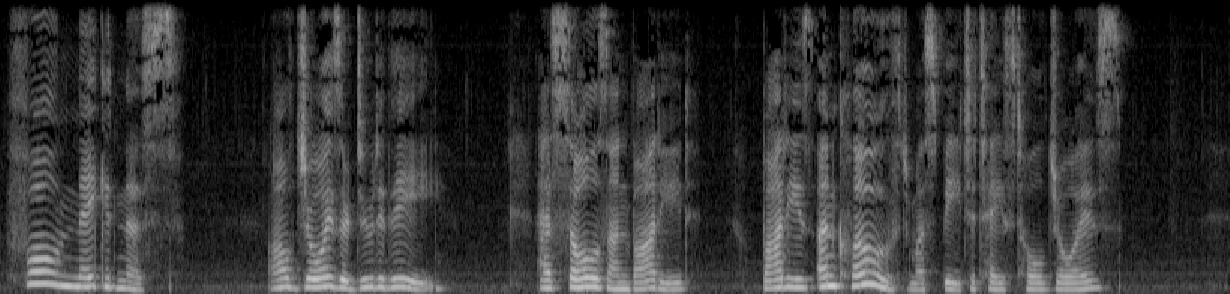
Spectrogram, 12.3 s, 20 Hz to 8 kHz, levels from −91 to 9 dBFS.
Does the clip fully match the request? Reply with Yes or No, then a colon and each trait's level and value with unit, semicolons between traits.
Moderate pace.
No: slow, 95 wpm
